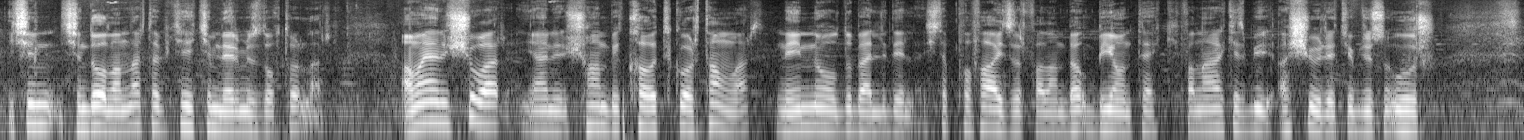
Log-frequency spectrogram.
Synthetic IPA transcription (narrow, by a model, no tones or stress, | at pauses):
it͡ʃʰiit͡ʃʰind̪ɛo̞lˠanlˠaɾt̪ʰabiːcʰihecʰimlʲe̞ɾimizd̪o̞k̚t̪ʰo̞ɾlˠa̰ɾ̥ | a̰majaːniʃuvaɾ̥jaːniʃuanbikʰaɯt̪ʰi̥co̞ɾt̪ʰamvaɾ̥ | nejinːɛo̞lˠd̪uːbɛlʲːid̪ejlʲːæ̰ɾiʃt̪ʰɛpʰafajzɯɾfalˠanbbijont̪ʰɛcfalˠanhæɾcʰɛsbiaʃɯøɾet̪ʰijo̞bilʲiosunʔuɾ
